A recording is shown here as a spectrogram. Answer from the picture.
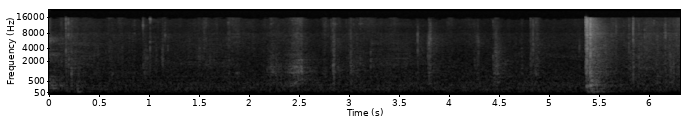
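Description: Quiet handling noises: soft rustles and light taps of a leather-trimmed canvas wallet and other small goods being moved by hand, with one sharper knock near the end.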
